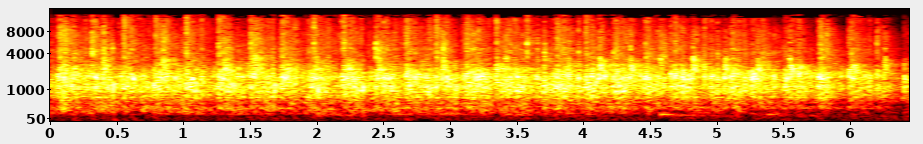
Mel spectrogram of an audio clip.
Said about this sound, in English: So please join me in a round of applause for these incredible panelists.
